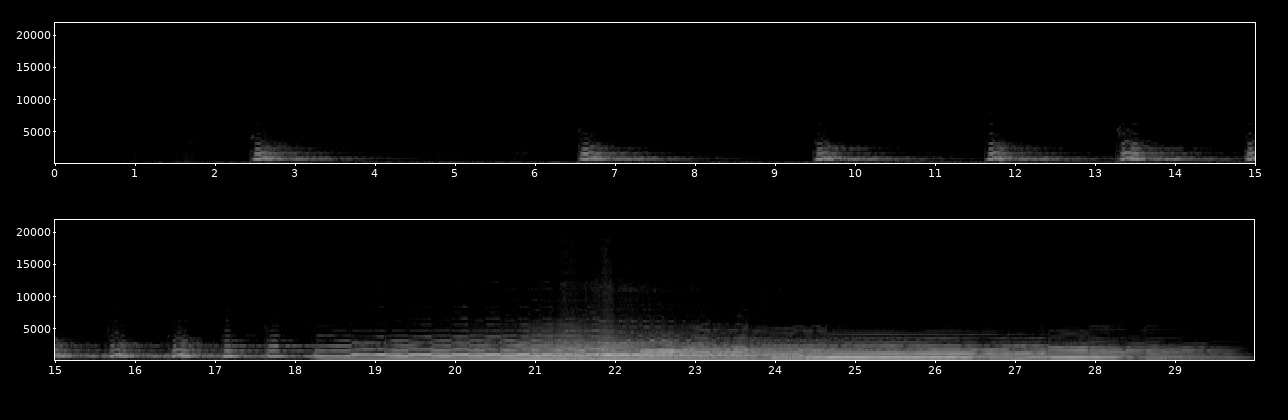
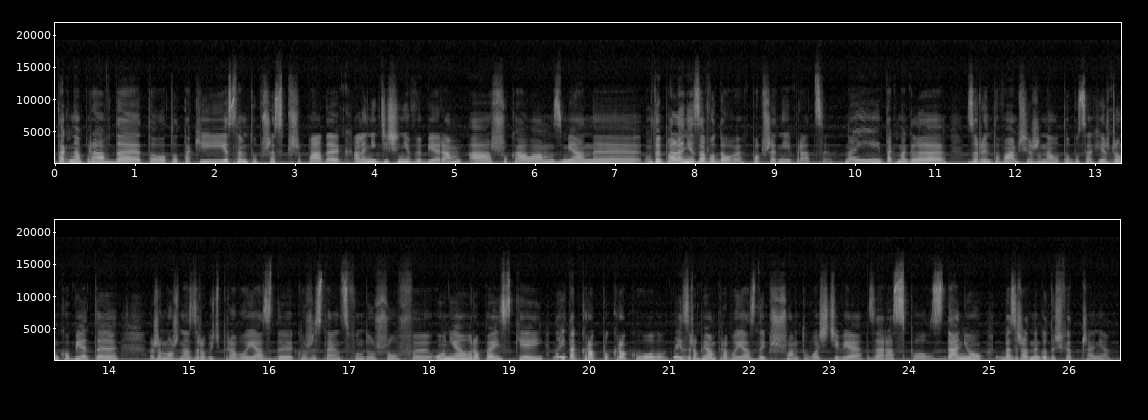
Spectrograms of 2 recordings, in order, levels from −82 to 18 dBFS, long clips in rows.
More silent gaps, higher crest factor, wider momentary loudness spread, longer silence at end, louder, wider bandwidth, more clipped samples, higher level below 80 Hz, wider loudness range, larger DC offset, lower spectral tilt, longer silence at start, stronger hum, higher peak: neither; about the same, 20 dB vs 18 dB; first, 22 LU vs 9 LU; first, 0.3 s vs 0 s; about the same, -28 LUFS vs -28 LUFS; second, 7 kHz vs 19.5 kHz; neither; second, -64 dBFS vs -42 dBFS; first, 19 LU vs 4 LU; neither; first, -7.5 dB/octave vs -3.5 dB/octave; first, 2.45 s vs 0 s; neither; about the same, -12 dBFS vs -10 dBFS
